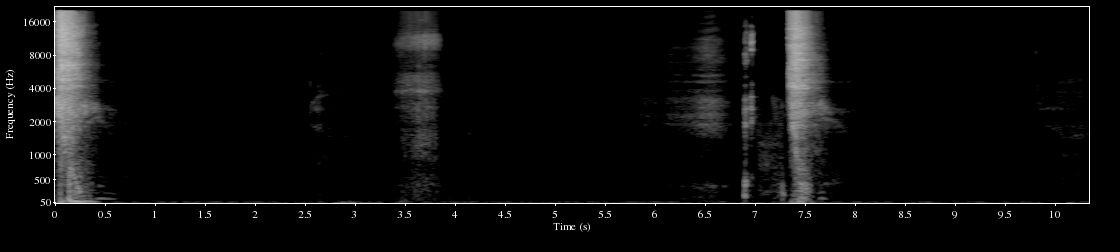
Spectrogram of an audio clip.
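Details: Messy, snotty fit of forceful sneezes with wet, sniffly breaths and sighs between them; a sneezing fit.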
